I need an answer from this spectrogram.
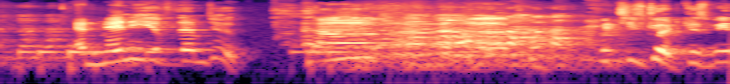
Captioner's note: laughing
